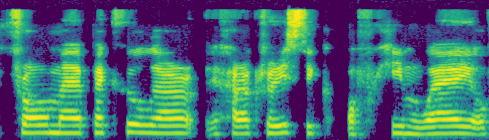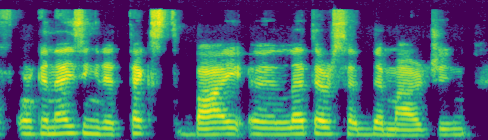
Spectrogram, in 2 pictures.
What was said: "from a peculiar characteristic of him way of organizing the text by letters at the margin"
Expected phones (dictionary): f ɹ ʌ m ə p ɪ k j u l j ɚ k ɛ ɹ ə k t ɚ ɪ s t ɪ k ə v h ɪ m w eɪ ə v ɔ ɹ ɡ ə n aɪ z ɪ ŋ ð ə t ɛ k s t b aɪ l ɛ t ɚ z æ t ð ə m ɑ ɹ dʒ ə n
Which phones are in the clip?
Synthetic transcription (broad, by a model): f ɹ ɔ m ə p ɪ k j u l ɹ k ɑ ɹ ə k t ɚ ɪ s t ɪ k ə f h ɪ m w eɪ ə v ɔ ɹ ɡ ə n aɪ z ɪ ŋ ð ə t ɛ k s t b aɪ l ɛ t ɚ s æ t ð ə m ɑ ɹ dʒ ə n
